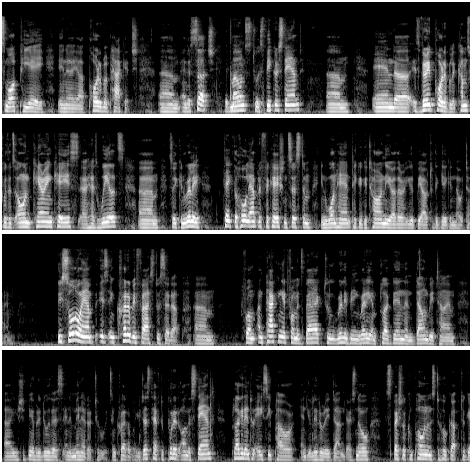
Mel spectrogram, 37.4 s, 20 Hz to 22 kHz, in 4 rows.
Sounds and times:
Speech: 0.0s - 19.0s, 19.8s - 37.4s.

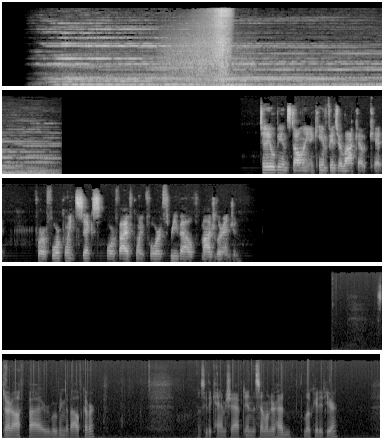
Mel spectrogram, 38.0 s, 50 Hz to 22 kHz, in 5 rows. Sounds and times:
Music: 0.5s - 8.8s.

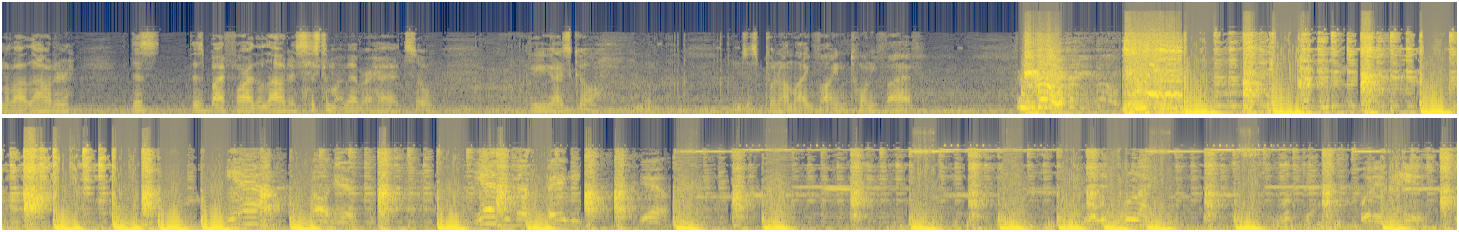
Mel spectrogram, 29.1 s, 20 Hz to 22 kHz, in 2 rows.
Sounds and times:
Music: 11.2s - 29.1s.

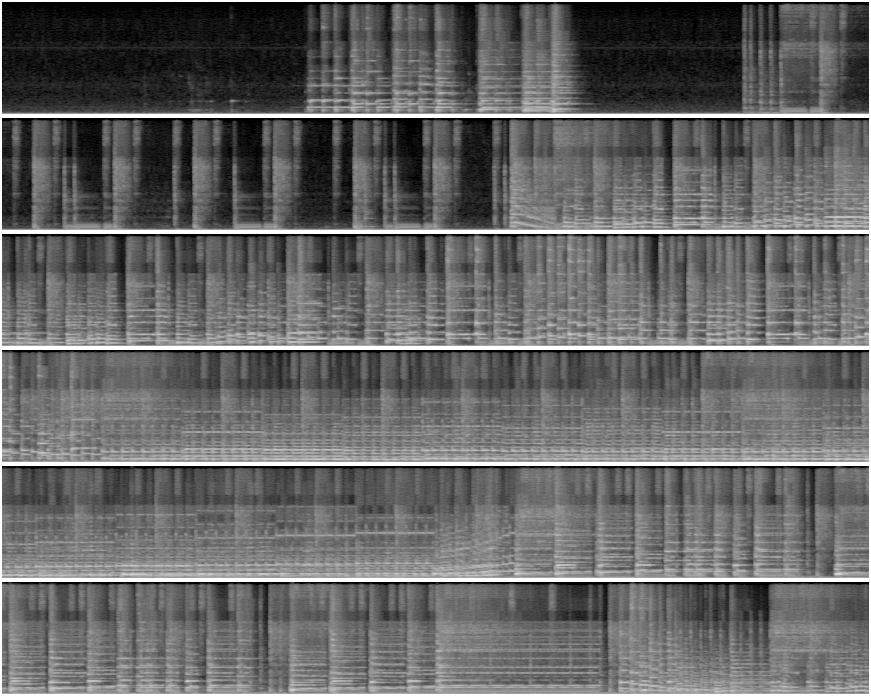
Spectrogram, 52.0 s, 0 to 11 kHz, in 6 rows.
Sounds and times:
Mandolin: 1.8s - 6.0s, 13.6s - 52.0s
Guitar: 3.0s - 5.9s, 13.6s - 52.0s.

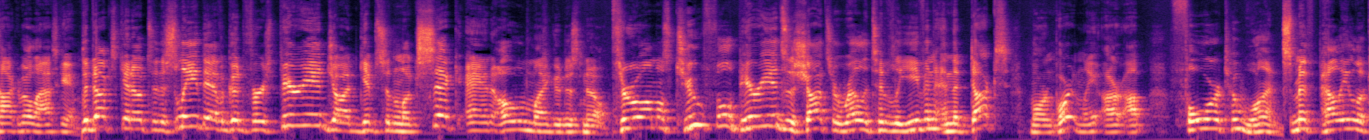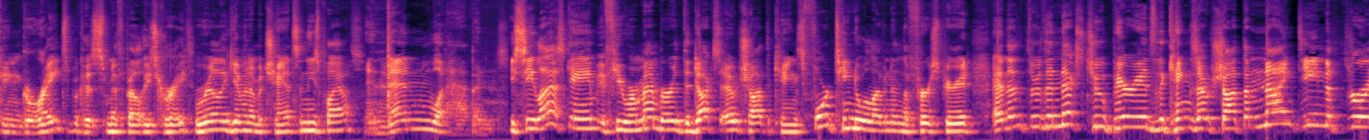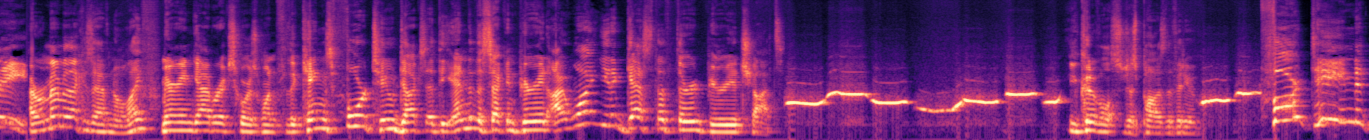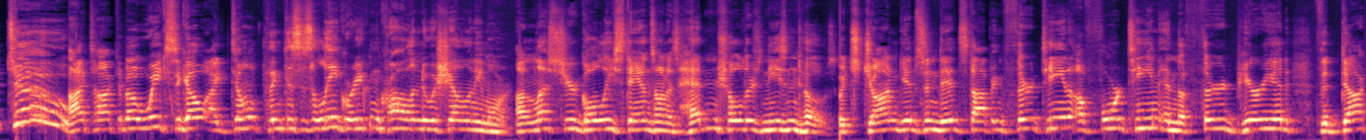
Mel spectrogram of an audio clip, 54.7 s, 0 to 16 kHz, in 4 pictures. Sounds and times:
Whistling: 35.2s - 38.1s, 39.4s - 40.2s.

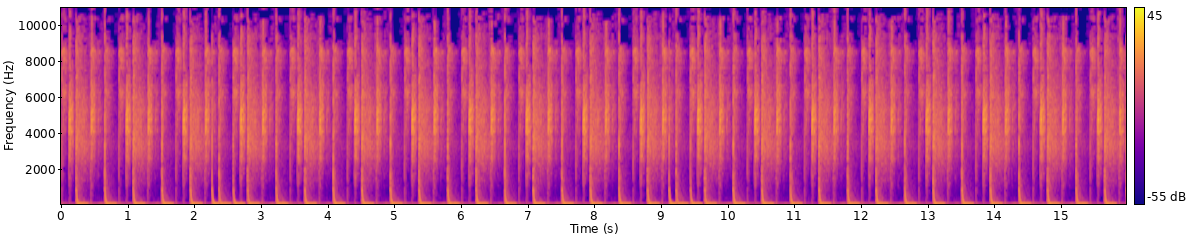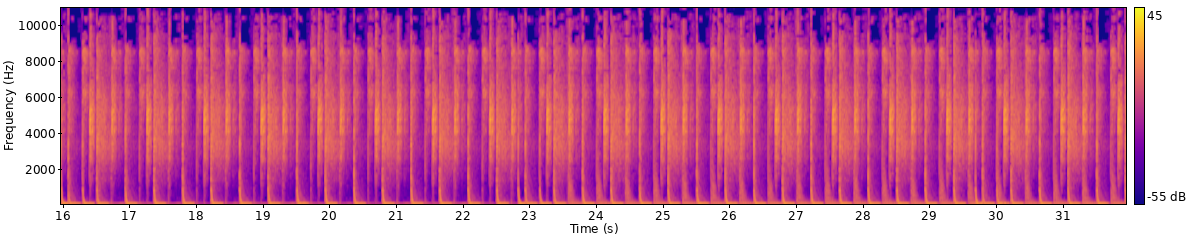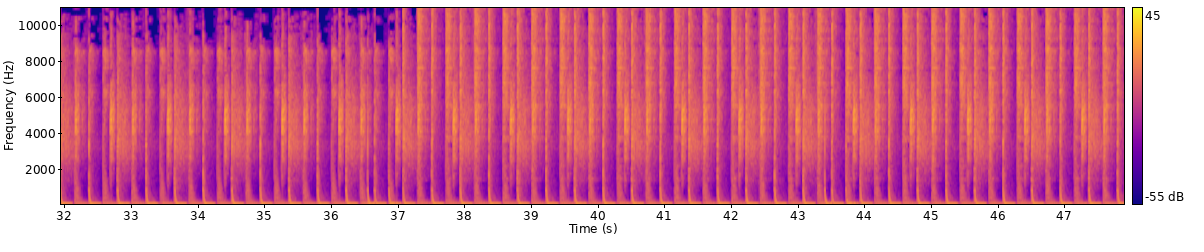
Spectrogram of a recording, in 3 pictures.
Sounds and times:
Disco: 0.0s - 47.8s.

